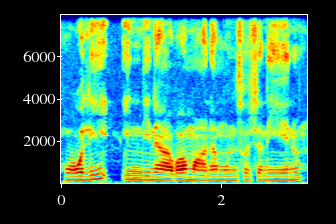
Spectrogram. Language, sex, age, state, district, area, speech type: Kannada, male, 45-60, Karnataka, Bangalore Rural, rural, read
